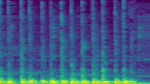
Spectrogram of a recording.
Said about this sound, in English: As of anything else, I mean, I want to give, drum roll, please.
